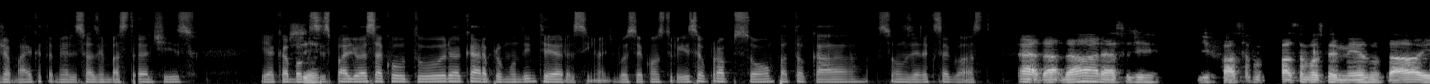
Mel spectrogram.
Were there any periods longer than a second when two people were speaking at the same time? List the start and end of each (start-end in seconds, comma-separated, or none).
none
